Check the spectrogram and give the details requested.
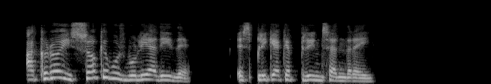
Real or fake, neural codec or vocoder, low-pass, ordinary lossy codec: real; none; 7.2 kHz; MP3, 48 kbps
